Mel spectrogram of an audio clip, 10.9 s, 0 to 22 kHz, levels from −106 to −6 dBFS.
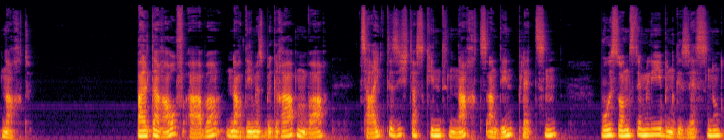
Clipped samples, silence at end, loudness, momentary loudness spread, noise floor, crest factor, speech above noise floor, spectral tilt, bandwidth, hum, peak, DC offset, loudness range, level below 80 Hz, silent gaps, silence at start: under 0.1%; 0 s; -22 LUFS; 10 LU; -71 dBFS; 16 dB; 51 dB; -8 dB/octave; 15 kHz; none; -6 dBFS; under 0.1%; 3 LU; -54 dBFS; none; 0.05 s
